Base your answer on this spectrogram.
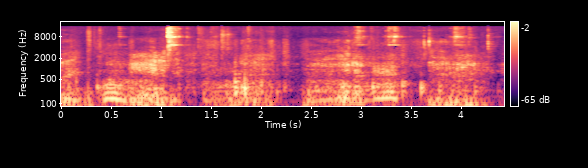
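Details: Puppy Marvel, 14 weeks old, growling while playing: two long rumbling growl phrases, each about a second long, separated by a brief pause with light scuffling.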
